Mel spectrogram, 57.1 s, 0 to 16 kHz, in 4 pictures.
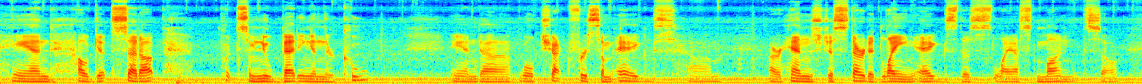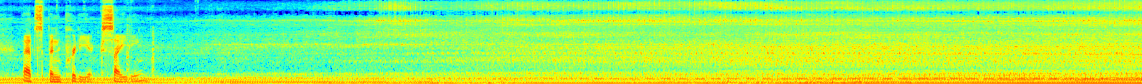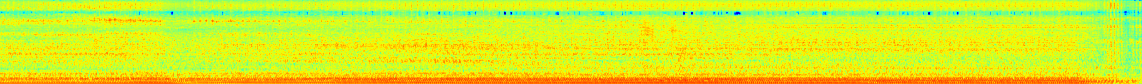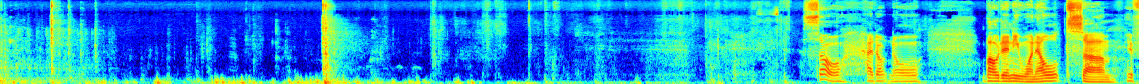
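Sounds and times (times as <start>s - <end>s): motor vehicle engine running: 0.0s - 45.5s.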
